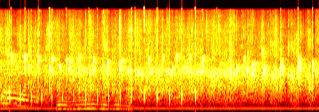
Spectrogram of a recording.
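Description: Steady applause from an audience congratulating a new father, a dense, continuous patter of clapping that holds at an even level from start to finish.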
